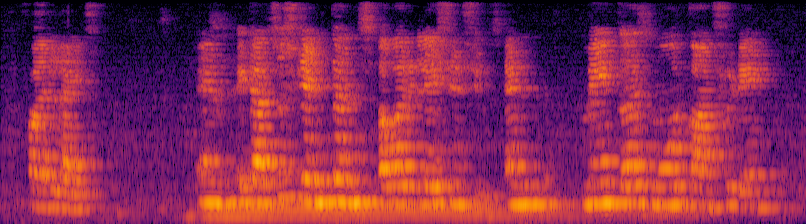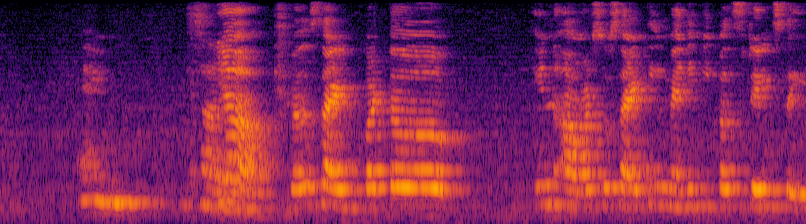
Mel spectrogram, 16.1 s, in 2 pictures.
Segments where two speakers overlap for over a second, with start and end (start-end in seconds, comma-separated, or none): none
